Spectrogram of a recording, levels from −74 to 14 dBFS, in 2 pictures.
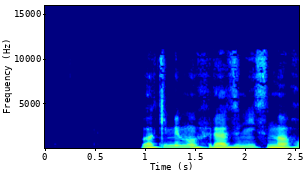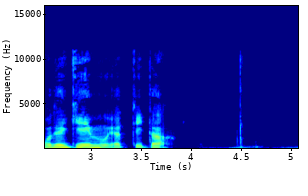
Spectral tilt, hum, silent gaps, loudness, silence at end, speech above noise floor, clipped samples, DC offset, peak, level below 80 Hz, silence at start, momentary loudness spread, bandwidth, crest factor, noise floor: -6 dB/octave; none; none; -27 LUFS; 0.5 s; 49 dB; under 0.1%; under 0.1%; -8 dBFS; -60 dBFS; 0.95 s; 6 LU; 11.5 kHz; 20 dB; -75 dBFS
